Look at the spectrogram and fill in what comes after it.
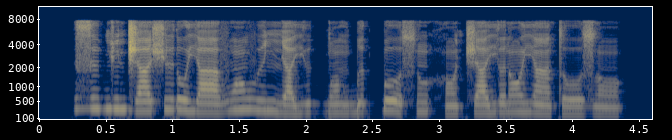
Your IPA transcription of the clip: z ɨ˦ ɡ ĩ˦ d͡ʒ aː˧ ʃ ɨ˦ ɾ o˧ j aː˨ v ɔ̃˦ v ɨ˧ ɲ a˨ j ɨ˧ ɡ͡b ɔ̃˧ ɡ͡b ə˧ k͡p o˦˨ s ũ˧ h ɔ̃˨ t͡ʃ a˦ j ə˦ ɾ ɔ̃˦ j ã˧ t oː˨ z ɔ̃˨

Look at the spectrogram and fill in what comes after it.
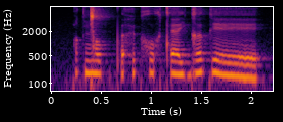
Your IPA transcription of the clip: qʷ ɛ k ŋ͡ǀ oː k pʼ ə h ø k x o x tʼ ɛː j ɡ əː k eː

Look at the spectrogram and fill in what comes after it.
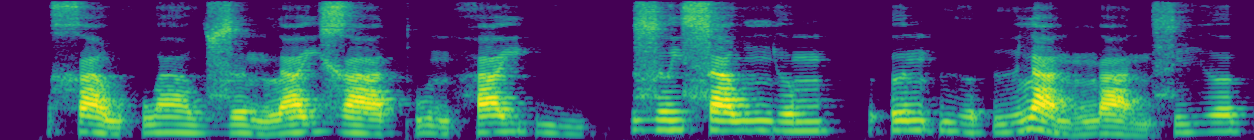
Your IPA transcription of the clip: x a˧˩ w h w a̤˨˩ w z ə˧˩ n l a˧ j ɣ aː˨˩ t̚ ʔ u˧˩ n h a˧ j ʔ i̤˨˩ | z ə˧ j s a˧ w ɲ ə˧ m | ʔ ə˧ n ʔ ɨ̤˨˩ ə̯ ʔ ɨ˨˦ l a˧˩ n ŋ a˧˩ n s i˧ ə̯

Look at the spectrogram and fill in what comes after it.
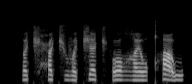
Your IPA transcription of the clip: ə t͡ʃ ħ ɯ t͡ʃ v ə t͡ʃ ɛ t͡ʃʼ o ʁ e w qʰ ɛ w

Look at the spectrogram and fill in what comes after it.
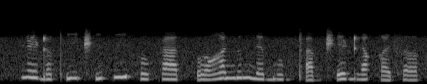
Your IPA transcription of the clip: ɳ e˦˨ ɖ ʌ˨ tʼ i˦ t͡ʃʼ i˦ p i˦ h o˨ k a˨ t͡sʼ o˨ ʁ ɛ˦ ŋ ɾ ɯ˦ ŋ ɛ˨ b u˨ b tʼ a˨ b t͡ʃʼ e˦ ɖʱ ɛ˦ q i˨ s ʌ˦

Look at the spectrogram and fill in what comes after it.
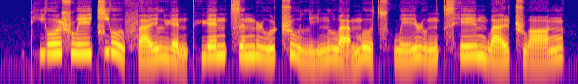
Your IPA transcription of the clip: pʰ j o˥ ʊ̯ ʂ w e˥ ɪ̯ t͡ɕ j o˥˩ ʊ̯ f a˧˥ ɪ̯ l ɥ ɛ̰˨˩ n pʰ ɥ ɛ˥ n t͡s ə˥ n ɻ u˧˥ ʈ͡ʂ u˥˩ l i˧˥ n l w ä̰˨˩ m o˥˩ ʊ̯ t͡sʰ w e˧˥ ɪ̯ ɻ ʊ˧˥ ŋ t͡sʰ e˥ ɪ̯ m w a˧˥ ɪ̯ ʈ͡ʂ w ɑ˧˥ ŋ

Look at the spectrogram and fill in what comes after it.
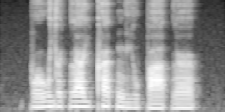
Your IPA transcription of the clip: p o˨˧ w j ɵ˧ t̚ l ɐ˧ j pʰ ɐ˧ t̚ n̪ iː˨ w p aː˨ t̚ l œː˧ p̚

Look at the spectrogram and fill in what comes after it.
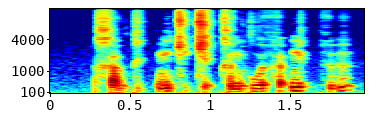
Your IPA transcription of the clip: x a˨˩ w k e˦˥ k̚ ʔ ə̰˧˥ m t͡ɕ ḭ˧˥ t͡ɕ a˨˩ t̚ x a˧ n k u˧ ə̯ h a˦˥ t̚ ɲ a˦˥ k̚ h ɨ̰˧˥

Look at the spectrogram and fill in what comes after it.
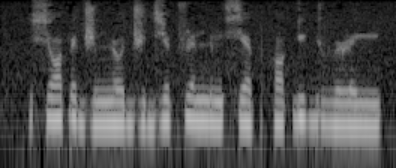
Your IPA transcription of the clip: ɕ ɔ ɗ ə d͡ʒ ɐ n ɳ o d͡ʒ ɪ d͡ʑ ø t͡s ɭ i n ɽ ɪ n ɕ ɛ pʰ ɔ ɠ i ɡ ɪ v ø ɭ i

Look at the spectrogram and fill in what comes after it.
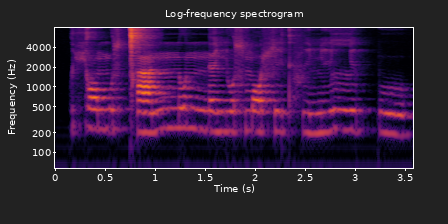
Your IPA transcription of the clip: ç ɔ m u s ǀʰ a nː o nː ɛ ɲ o s m ɔ ɬ i t f i ɲ i lː i pː u

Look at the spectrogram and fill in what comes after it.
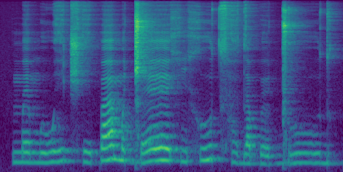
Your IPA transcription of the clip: m ɛ m u w e̤ t͡ʃʰ e̤ p a m ɐ ɡ͡ǁ ɛː x i x u t͡sʰ a̤ d a p ø ɡ͡ǁ uː d

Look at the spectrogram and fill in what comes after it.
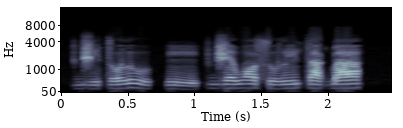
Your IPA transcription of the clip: d͡ʒ i˨ t o˨˦ l u˦˨ | ĩ˨ | d͡ʒ ɛ˦ w ɔ˦ s u˧ l ĩ˦ t a˧ ɡ͡b a˦

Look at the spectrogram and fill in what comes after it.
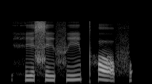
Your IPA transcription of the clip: h i s i f i pʰ ɔ f

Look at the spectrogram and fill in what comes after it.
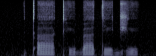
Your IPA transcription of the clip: kʼ aː˦ kʰ ɪ˨ ɓ a˦ t e˨ d͡ʒ ɪ˦

